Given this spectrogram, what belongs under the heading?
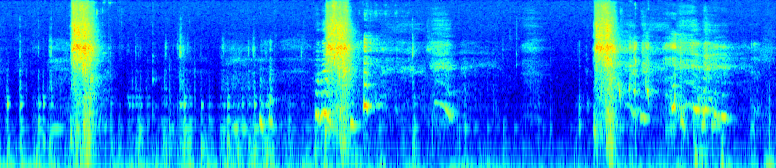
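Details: Female dog sneezing many times in a row: three sharp, explosive sneezes over about ten seconds, with snuffling between them and quiet room noise.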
